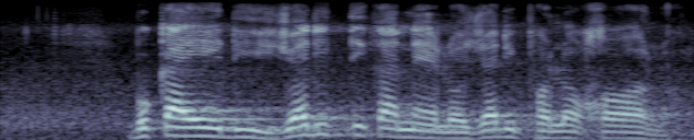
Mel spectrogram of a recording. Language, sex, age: Tswana, male, 19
